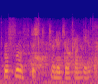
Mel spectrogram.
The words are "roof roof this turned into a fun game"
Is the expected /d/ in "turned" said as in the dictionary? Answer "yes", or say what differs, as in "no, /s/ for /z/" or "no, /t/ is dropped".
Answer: no, /d/ is dropped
